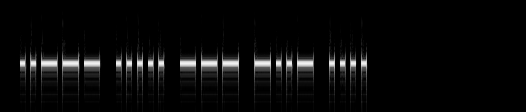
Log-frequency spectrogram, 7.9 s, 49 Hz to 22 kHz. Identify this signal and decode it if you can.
Morse code, heard as a keyed tone, about 15 wpm, 700 Hz. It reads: 25OXH
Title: Code Groups - 5 Letter:Numbers - 15wpm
